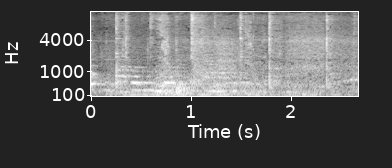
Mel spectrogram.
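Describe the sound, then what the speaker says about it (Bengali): Cashews and raisins fry in ghee and oil, a close sizzle broken by sharp clinks and scrapes of a spoon against the pan. "এবার কাজু আর কিশমিশ ভালো করে ভেজে নেব।"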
